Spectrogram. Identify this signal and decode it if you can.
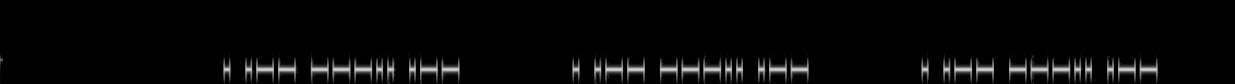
Morse code, heard as a keyed tone, about 22 wpm, 700 Hz. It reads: EW8W EW8W EW8W
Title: DXCC-100 Call Signs - 4 Characters - Repeated 3x - 22wpm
